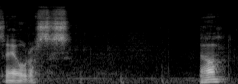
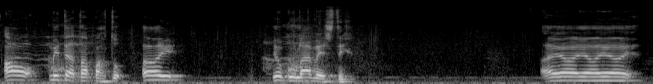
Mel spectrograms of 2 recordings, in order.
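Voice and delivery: mock pain; 9 semitones higher than usual. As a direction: cry out as if stabbed. Pained cries after being hit.

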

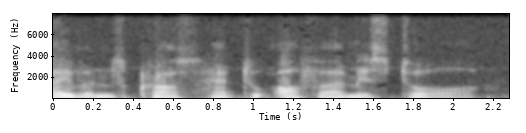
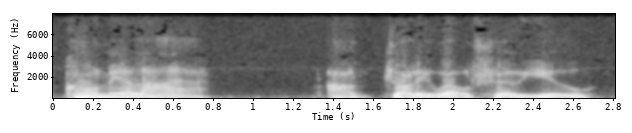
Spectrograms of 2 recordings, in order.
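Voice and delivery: annoyed; 6 semitones higher than usual. Acted. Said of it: "Kwanyan's turn to become annoyed".

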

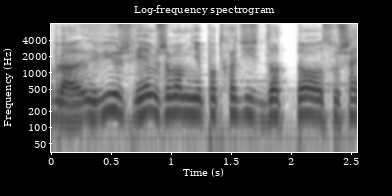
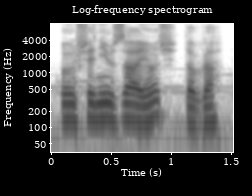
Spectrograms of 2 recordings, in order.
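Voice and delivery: usual speaking voice

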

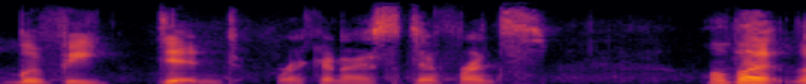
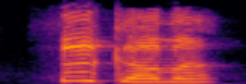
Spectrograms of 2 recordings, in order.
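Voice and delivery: excited chirp; 13 dB louder than usual. Acted.

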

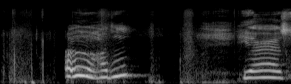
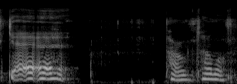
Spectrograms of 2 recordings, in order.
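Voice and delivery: normal talking voice

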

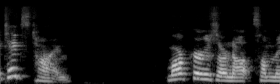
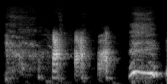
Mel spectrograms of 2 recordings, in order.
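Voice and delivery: high giggle; 4 dB louder than usual. Real, not acted. Laughing after fan story.

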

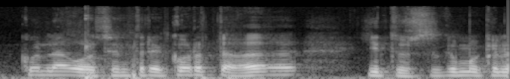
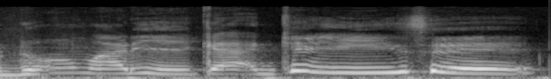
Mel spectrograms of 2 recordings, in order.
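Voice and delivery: devastated; 7 semitones higher, much slower than usual. Retold or imitated. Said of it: "Destruido anímicamente".

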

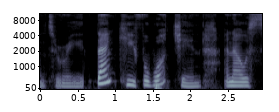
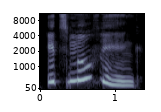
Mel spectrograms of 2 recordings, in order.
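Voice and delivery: higher, louder excited shout; excited cry; 10 semitones higher, 6 dB louder than usual. A narrator's reading. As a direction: gasp out the news with delight. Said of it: "Kida cried".

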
